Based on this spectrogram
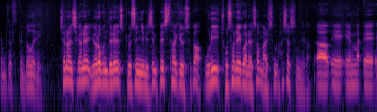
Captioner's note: speaking in Korean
